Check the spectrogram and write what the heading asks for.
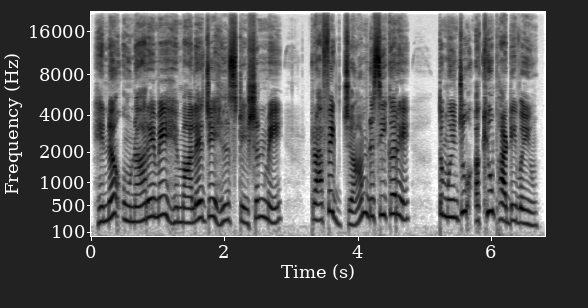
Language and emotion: Sindhi, surprised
